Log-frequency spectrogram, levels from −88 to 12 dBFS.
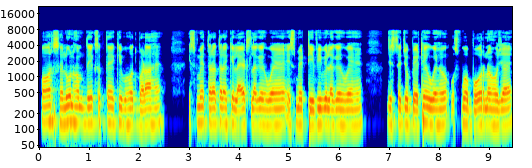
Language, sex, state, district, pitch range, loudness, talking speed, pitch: Hindi, male, Bihar, Jahanabad, 120-135 Hz, -15 LUFS, 210 wpm, 125 Hz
